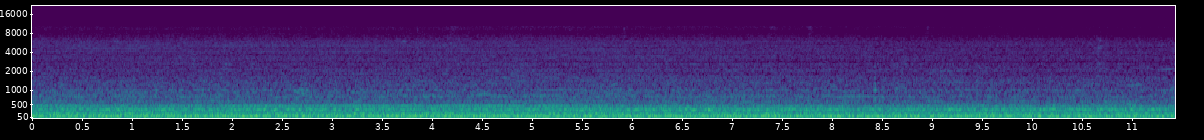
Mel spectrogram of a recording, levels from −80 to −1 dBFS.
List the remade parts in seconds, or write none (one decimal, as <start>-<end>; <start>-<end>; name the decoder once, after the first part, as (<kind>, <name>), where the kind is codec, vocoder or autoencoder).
none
